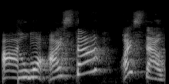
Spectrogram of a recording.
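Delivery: put-on amateur Chinese-accented offer.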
